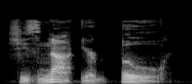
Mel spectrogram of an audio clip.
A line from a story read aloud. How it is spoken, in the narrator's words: grunted under his breath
